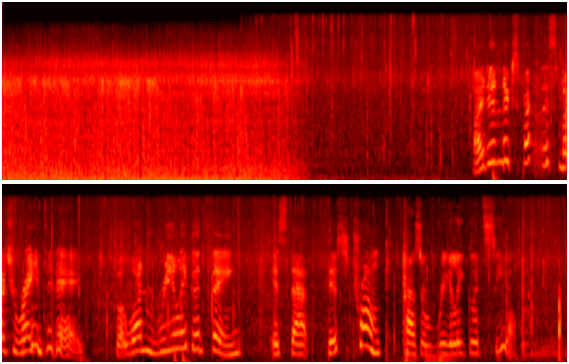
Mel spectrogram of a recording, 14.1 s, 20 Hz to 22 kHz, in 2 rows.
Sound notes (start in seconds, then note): 0.0 engine roaring; 3.0 rain drizzling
